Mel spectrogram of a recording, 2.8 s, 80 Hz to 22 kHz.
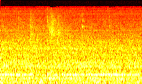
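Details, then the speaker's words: Sapphire graphics card fans (7950/7970/R9 type) after homemade PWM-to-DC adapter fix for faulty internal fan controller, at minimum RPM; quiet steady airflow hiss, faint constant tone, no ticking or rattle; normal fan at minimum speed. "there we are at minimum RPM Dunno if you can notice the speed on the fan, due to the camera"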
